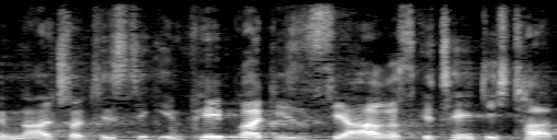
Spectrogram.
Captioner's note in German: none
